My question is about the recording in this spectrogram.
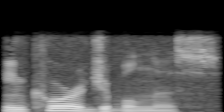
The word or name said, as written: incorrigibleness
